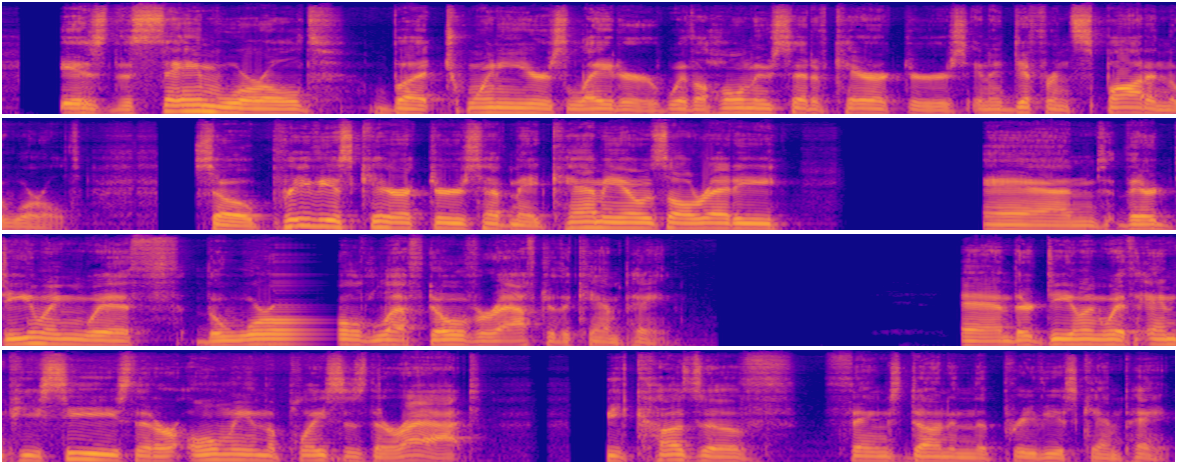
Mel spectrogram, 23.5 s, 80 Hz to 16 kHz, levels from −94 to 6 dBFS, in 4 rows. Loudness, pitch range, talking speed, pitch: -21 LUFS, 100-125 Hz, 155 wpm, 115 Hz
